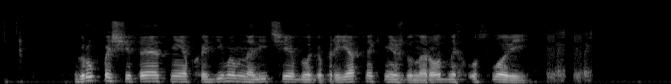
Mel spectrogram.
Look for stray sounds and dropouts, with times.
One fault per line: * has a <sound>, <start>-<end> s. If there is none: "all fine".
* has a laugh, 5.5-5.9 s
